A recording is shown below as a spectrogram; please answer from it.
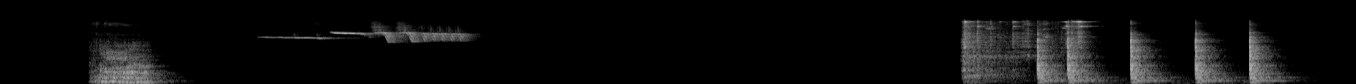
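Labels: First, at 0.88 seconds, you can hear a dog. Then at 2.57 seconds, there is bird vocalization. After that, at 9.6 seconds, gears are audible. Over it, at 10.34 seconds, comes the sound of a hammer.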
